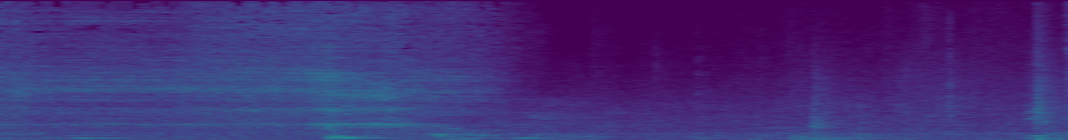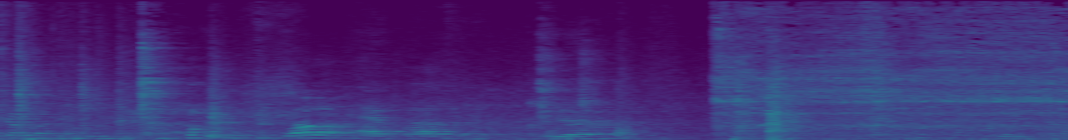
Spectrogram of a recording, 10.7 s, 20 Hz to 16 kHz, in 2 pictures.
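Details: Steady hissing of dental spray and suction that starts and stops, with talk in between, during a dental cleaning of a 5-year-old girl on a follow-up visit after a cavity filling.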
